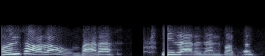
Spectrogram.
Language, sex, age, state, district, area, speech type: Nepali, female, 45-60, West Bengal, Jalpaiguri, rural, conversation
